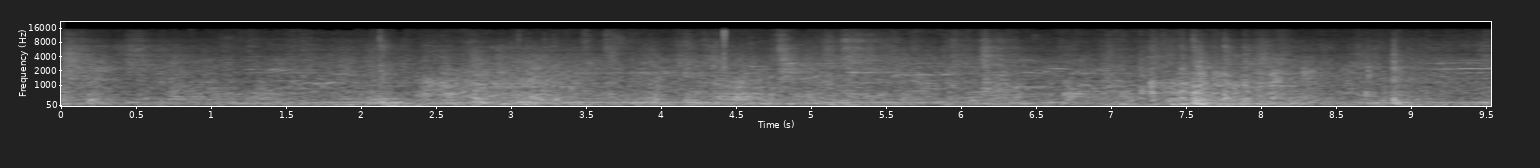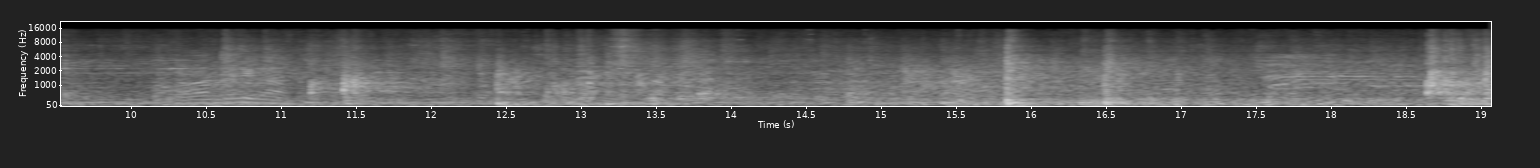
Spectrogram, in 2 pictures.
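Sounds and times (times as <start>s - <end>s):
bowling balls rolling: 0.0s - 19.0s.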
